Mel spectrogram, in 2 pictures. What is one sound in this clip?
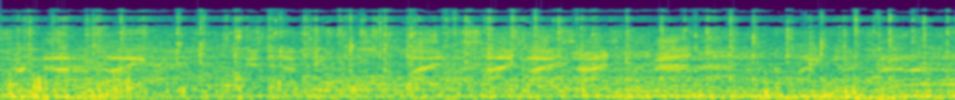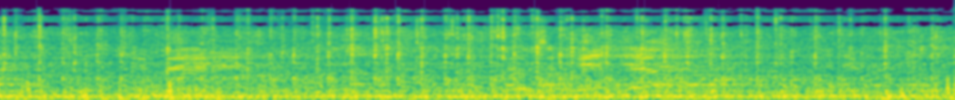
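A motorbike engine idles nearby.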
